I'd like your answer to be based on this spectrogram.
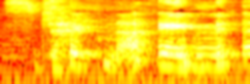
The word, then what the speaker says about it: strychnine: Strychnine. – Isn't that how you say it? – Strychnine. It's rap. – Strychnine. Yeah, I know. – It's not an extra syllable.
